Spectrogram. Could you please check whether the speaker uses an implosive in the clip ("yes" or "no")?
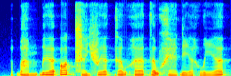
yes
